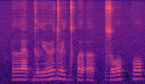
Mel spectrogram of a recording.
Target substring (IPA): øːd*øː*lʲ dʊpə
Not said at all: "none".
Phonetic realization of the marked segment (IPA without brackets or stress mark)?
øː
